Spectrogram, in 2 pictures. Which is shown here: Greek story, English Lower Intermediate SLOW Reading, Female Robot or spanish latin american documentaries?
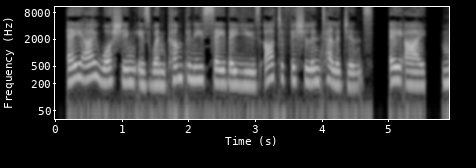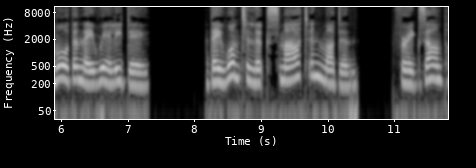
English Lower Intermediate SLOW Reading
